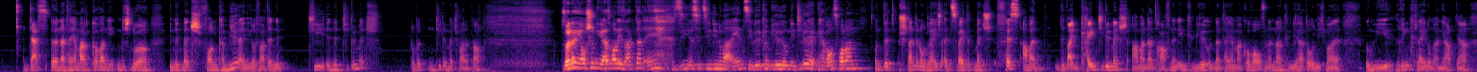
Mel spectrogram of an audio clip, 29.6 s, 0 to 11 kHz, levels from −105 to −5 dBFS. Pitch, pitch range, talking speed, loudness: 120 Hz, 105-160 Hz, 165 wpm, -38 LUFS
